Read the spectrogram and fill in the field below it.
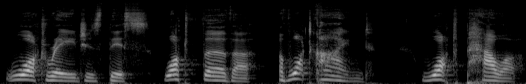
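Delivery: loud, impassioned reading of verse; dramatic poem recital. Acted. Oxford answering Rutland's poem, fiery recital. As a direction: hurl each line like a challenge.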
